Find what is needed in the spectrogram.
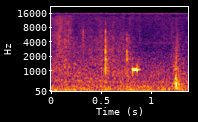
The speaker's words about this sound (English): He stares blankly into space and then hangs up the phone.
